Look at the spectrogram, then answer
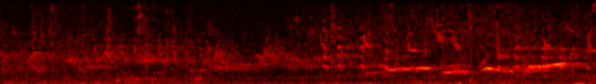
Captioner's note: birds chirping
